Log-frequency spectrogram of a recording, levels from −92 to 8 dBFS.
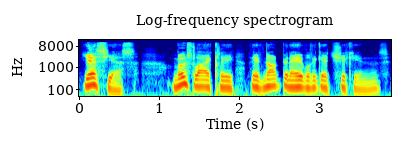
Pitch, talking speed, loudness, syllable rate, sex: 130 Hz, 170 wpm, -19 LUFS, 5.1 syllables/s, male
